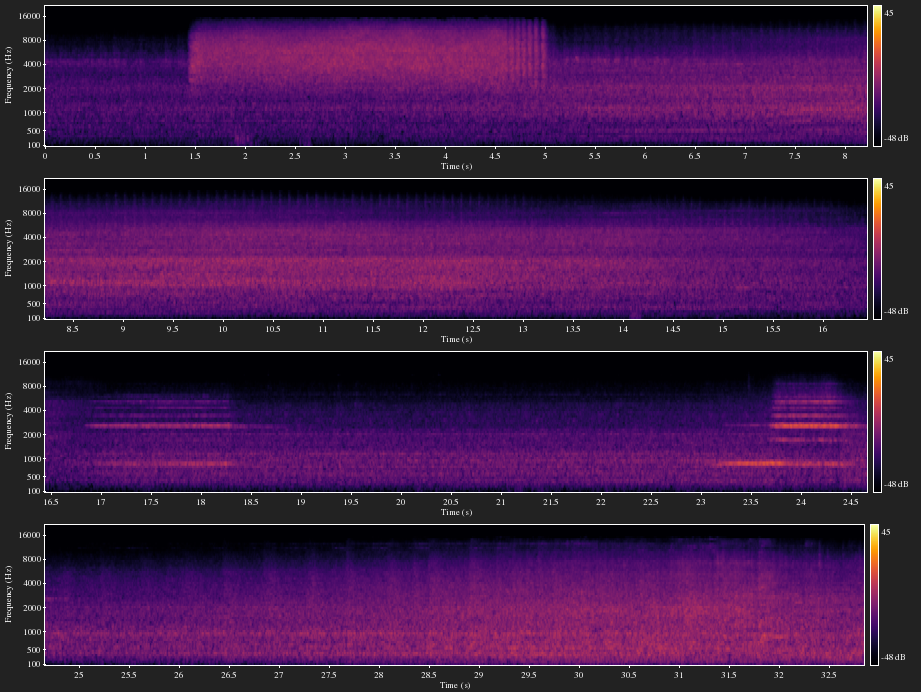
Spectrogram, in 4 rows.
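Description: A loud burst of compressed-air hiss from railway brakes lasts about three seconds near the start. A train's rumble then swells and fades. A short train horn blast sounds past the middle and a louder one later on, and the rumble of an approaching freight train hauled by a ČD Cargo class 750 diesel-electric locomotive grows toward the end.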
